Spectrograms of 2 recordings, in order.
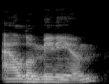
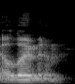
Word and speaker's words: aluminium: It was weird for me to hear Joe say aluminium with this schwa sound in there. I think aluminium. And it's always weird hearing Americans saying aluminum because it's, you know, they've cut a whole bunch of letters out. It's aluminium.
